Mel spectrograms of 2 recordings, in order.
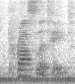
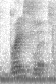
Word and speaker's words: bracelet: It looks like it might be 3 syllables, but you may have it 2 syllables. Yeah. So it's a bracelet. Bracelet. But now I know there's an extra thing in there that looks like 3 syllables, but it's actually just 2. So just say bracelet.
